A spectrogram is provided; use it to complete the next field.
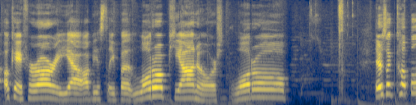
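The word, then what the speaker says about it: Loro Piana: I pronounce it Porsche. I don't know if that's right. Lamborghini is Italian. It is Loro Piano, okay.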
